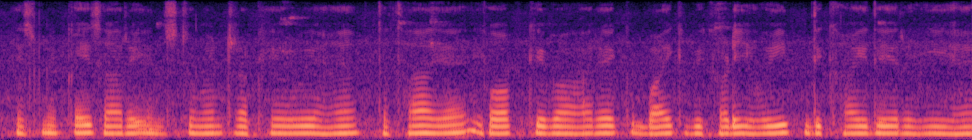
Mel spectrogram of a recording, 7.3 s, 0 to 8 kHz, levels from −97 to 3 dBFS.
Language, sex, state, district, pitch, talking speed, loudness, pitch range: Hindi, male, Chhattisgarh, Bastar, 150 Hz, 155 wpm, -22 LUFS, 150-155 Hz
